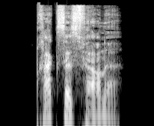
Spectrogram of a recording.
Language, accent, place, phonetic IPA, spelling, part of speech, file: German, Germany, Berlin, [ˈpʁaksɪsˌfɛʁnə], praxisferne, adjective, De-praxisferne.ogg
- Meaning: inflection of praxisfern: 1. strong/mixed nominative/accusative feminine singular 2. strong nominative/accusative plural 3. weak nominative all-gender singular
